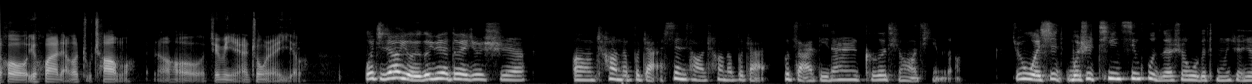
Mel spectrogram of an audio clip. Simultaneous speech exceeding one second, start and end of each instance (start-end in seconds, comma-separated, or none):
none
